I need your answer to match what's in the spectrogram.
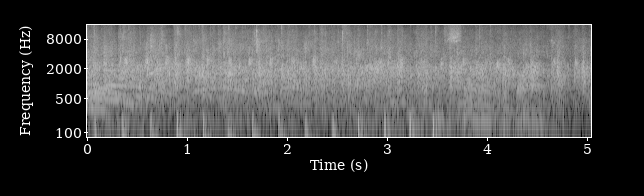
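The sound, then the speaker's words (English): An audience bursts into steady applause, a dense wash of many hands clapping together, with a rhythmic beat of unison claps under the crowd noise that fades slightly toward the end. “It would be just fine if everybody went yay or yahoo or clapped or something like that.”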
